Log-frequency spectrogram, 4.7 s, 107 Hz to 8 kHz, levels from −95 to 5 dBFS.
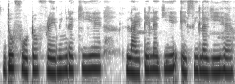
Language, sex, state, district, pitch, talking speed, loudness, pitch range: Hindi, female, Haryana, Jhajjar, 220 Hz, 140 wpm, -16 LUFS, 205-230 Hz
